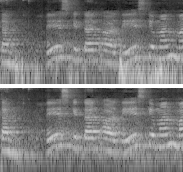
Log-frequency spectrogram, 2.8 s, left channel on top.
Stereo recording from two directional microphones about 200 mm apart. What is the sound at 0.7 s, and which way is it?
A woman's voice, 10° left (ahead or behind).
